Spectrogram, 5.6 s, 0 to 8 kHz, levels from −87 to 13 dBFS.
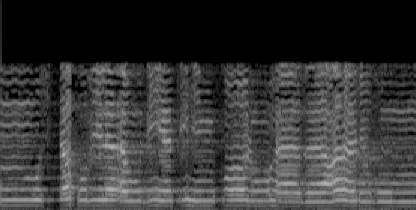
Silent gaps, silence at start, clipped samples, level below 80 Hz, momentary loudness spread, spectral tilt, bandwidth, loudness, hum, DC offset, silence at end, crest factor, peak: none; 0 s; under 0.1%; -58 dBFS; 11 LU; -5.5 dB/octave; 5.8 kHz; -25 LUFS; none; under 0.1%; 0 s; 18 dB; -8 dBFS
